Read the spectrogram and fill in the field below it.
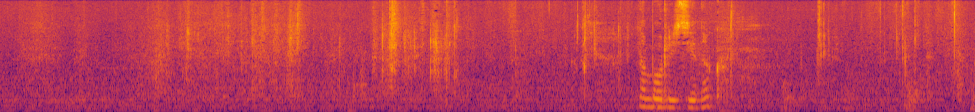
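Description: Cardboard packaging rustles and taps as it is handled.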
